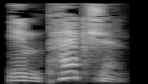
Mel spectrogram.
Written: impaction

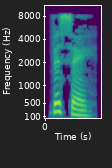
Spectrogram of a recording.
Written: visé

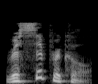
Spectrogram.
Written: reciprocal

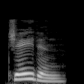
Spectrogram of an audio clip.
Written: jaden

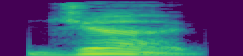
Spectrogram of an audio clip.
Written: jug

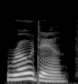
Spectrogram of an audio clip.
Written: rhodanthe

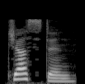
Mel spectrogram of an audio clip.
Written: justen

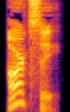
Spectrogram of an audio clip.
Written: artsy

